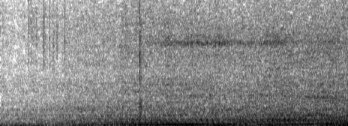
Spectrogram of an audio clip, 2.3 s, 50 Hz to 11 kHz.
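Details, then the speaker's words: 1994 Ford F-150, 178k miles, warmed up, hard acceleration onto interstate: strong engine note climbs steadily without stumbling, shifts firmly through the gears with no hesitation; normal full-throttle acceleration. "see it just shift it through the gears nice and firm no hesitation"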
